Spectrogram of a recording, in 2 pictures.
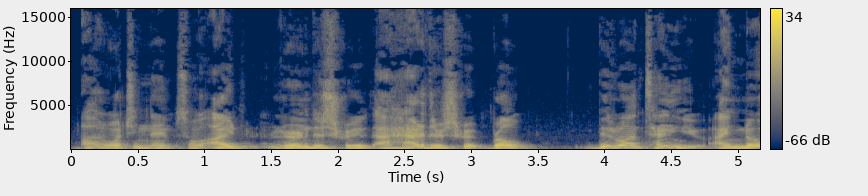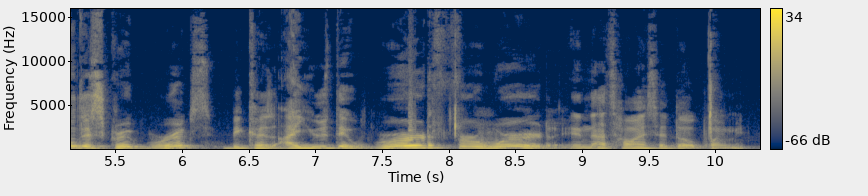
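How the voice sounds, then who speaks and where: A man's voice: a little high, expressive, moderate pace, dark tone. A man in his twenties, a real estate agent co-hosting a podcast, talking casually and full of slang. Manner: laid-back slangy talk, keeps saying "you know what I mean". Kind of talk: casual chat.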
